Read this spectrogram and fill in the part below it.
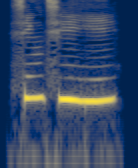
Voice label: "xingqi yi", chinese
